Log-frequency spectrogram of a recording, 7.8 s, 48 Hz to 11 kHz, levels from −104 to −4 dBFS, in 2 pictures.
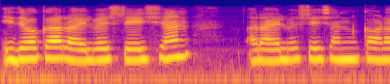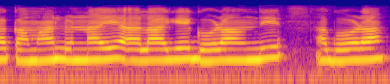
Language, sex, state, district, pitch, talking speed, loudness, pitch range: Telugu, female, Andhra Pradesh, Sri Satya Sai, 240 Hz, 110 wpm, -15 LUFS, 230-245 Hz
